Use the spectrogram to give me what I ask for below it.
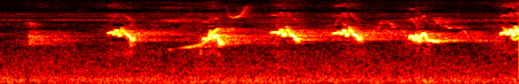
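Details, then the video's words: Campo troupial song: a run of six loud whistled notes around two to three kilohertz, each short and slurred, spaced roughly every half second against a quiet background. "MELODIA INCRÍVEL DO CORRUPIÃO!!!"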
